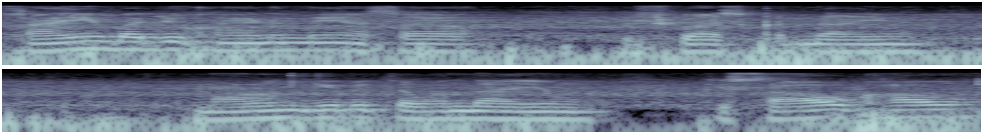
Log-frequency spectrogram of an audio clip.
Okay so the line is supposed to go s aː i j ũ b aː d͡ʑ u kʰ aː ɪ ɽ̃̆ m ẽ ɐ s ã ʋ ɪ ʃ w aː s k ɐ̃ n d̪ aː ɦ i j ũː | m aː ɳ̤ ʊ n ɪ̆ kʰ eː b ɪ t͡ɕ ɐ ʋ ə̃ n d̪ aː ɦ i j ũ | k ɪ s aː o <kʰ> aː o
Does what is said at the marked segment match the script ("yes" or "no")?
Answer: yes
